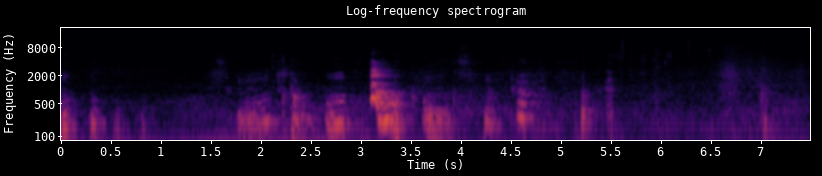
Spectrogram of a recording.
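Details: Boxador puppy, five months old, growling at her new Pinky Pig toy in a room: a string of short gruff growls and grumbles, one louder yelping burst in the middle, trailing off into quieter huffs.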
